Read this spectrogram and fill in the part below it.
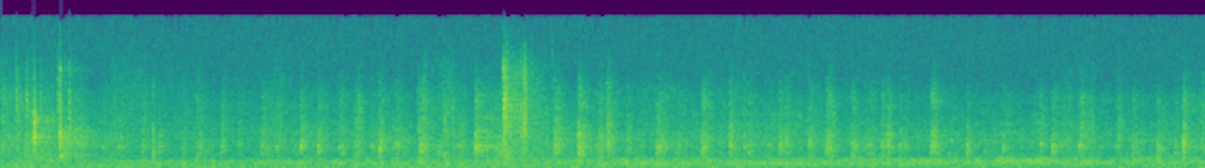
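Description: A train rattles and clatters along the tracks.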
